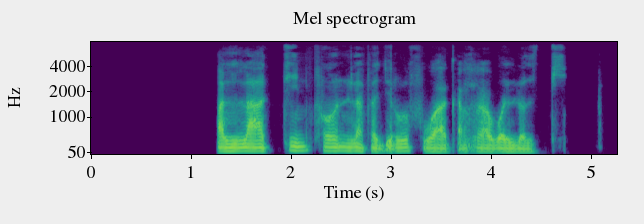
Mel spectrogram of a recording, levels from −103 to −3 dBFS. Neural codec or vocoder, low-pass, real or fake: codec, 16 kHz, 2 kbps, FreqCodec, larger model; 7.2 kHz; fake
